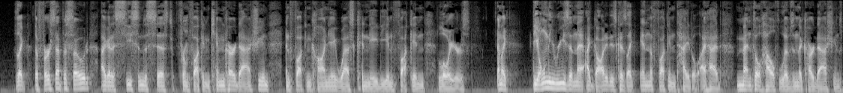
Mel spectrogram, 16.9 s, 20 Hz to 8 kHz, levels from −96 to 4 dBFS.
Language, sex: English, male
